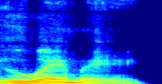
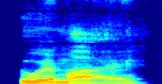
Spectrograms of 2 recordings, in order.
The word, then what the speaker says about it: Uemai: In fourth place with a score of 80.7, also from Japan, Naoki Uwame. I said that wrong, didn't I, Hiro? I just practiced it and I said it wrong. Uemai. Naoki Uemai.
